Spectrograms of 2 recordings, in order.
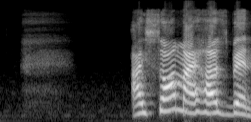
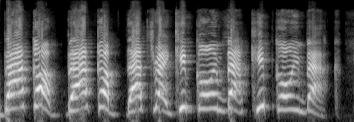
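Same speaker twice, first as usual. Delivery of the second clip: higher, louder commands; crowd shouting; 5 semitones higher, 4 dB louder than usual. Retold or imitated. Protesters shouting the van back, higher loud commands. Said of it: "And they're saying".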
